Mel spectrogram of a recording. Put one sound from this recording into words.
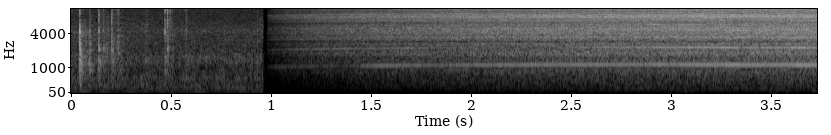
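A trim router spins up to a high whine.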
